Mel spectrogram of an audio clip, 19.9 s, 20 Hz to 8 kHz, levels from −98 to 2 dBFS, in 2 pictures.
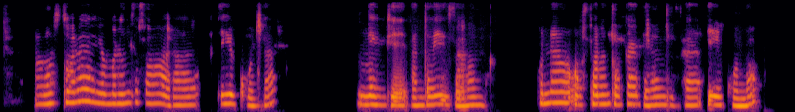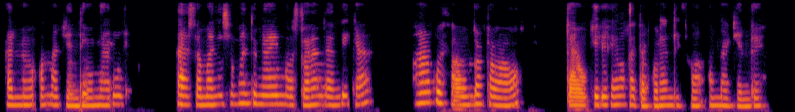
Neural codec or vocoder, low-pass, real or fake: codec, 44.1 kHz, 2.6 kbps, SNAC; 7.2 kHz; fake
